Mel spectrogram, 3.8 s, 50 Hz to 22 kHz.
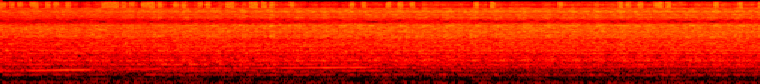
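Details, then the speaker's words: JVC HR-J3009UM VHS VCR, reported as not working; plays and fast-forwards fine, but a thin steady whir with a faint rising tone appears only in rewind, then it detects and slows down; transport noise, source not pinned down. "I stand corrected. It only does it in rewind? Huh. Yeah, because see there, it just detected the difference, and now it'll slow down."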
